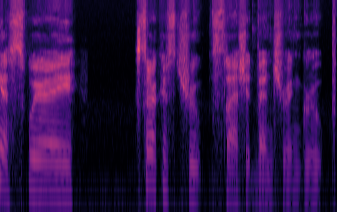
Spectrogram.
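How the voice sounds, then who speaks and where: A man puts on a character voice, high in pitch with very wide pitch swings. The sound is dry and close with no echo, and the pace is moderate. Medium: actual play.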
